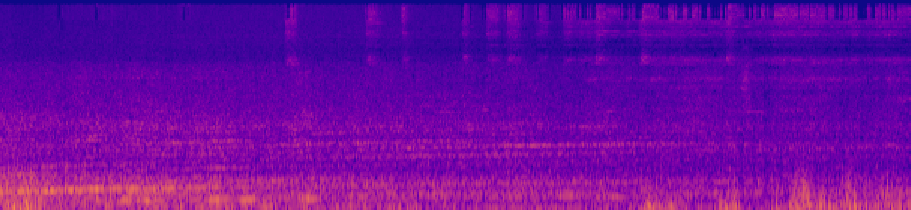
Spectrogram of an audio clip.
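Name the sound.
freight train passing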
